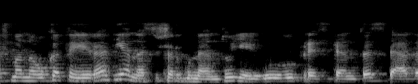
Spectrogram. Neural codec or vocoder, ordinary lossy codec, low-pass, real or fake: none; AAC, 32 kbps; 7.2 kHz; real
